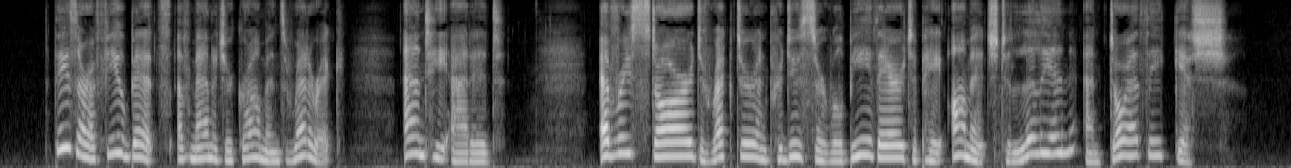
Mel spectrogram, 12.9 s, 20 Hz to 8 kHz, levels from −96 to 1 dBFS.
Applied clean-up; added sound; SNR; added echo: none; none; none; none.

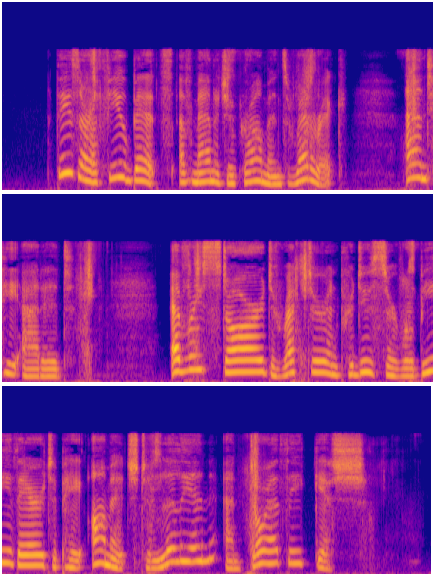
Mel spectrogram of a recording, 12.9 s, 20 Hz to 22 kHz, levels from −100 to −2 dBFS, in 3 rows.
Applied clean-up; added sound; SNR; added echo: neural mask model Resemble Enhance denoiser.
